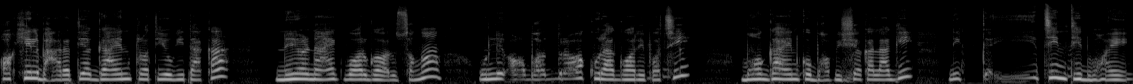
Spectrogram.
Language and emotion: Nepali, fearful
